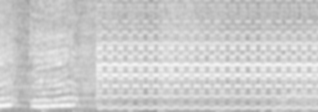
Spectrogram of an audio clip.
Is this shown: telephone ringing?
yes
